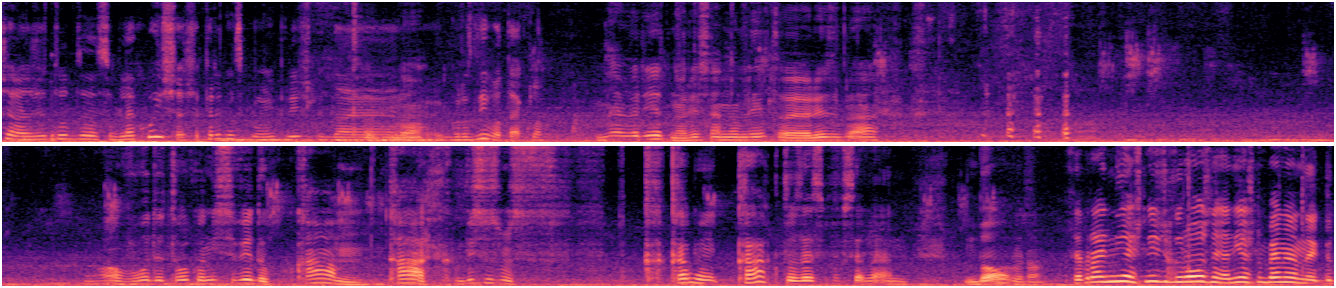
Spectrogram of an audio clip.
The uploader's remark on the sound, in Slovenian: na ulici pred hišo ter pred publiko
